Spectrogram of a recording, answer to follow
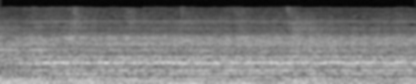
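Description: Live orchestra with choir, the voices holding long sustained notes over a dense, low orchestral accompaniment.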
